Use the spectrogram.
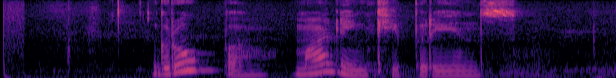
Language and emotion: Russian, sad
